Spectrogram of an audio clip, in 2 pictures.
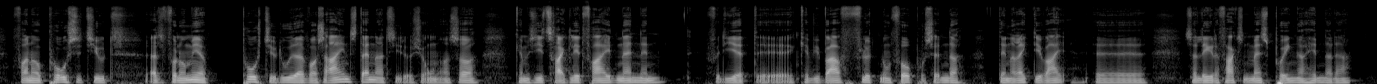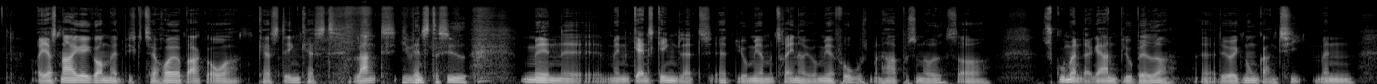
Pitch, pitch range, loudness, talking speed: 90 Hz, 85-95 Hz, -26 LUFS, 215 wpm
